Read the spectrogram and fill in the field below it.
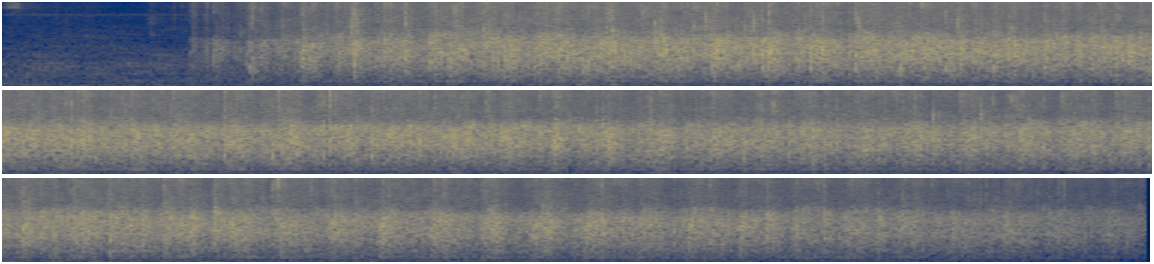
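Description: A large audience claps and cheers loudly.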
